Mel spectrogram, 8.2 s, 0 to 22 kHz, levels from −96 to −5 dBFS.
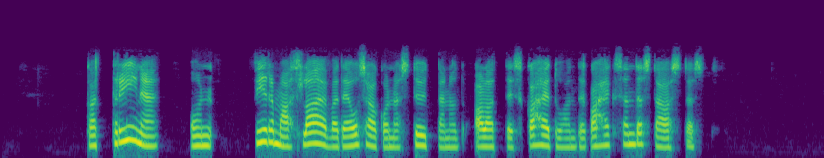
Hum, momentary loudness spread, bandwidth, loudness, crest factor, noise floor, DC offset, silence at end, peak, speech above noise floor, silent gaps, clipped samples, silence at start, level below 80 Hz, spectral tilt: none; 11 LU; 6.8 kHz; -18 LUFS; 16 dB; -84 dBFS; under 0.1%; 1.2 s; -4 dBFS; 67 dB; none; under 0.1%; 0.9 s; -62 dBFS; -3 dB/octave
